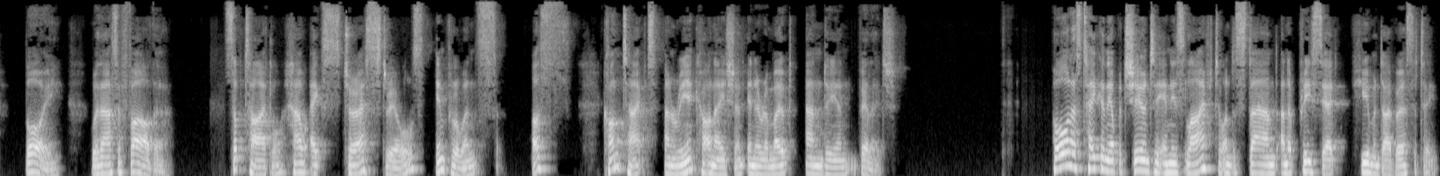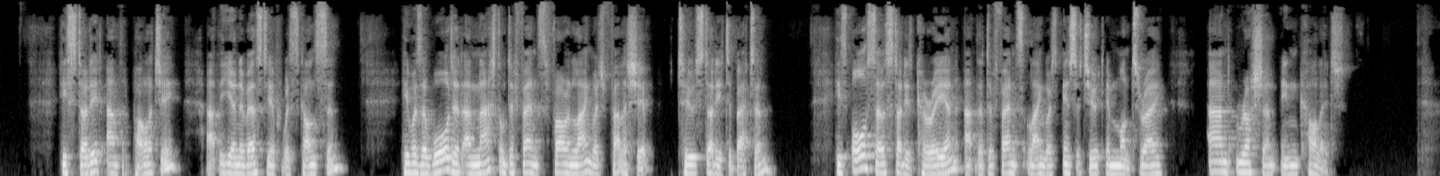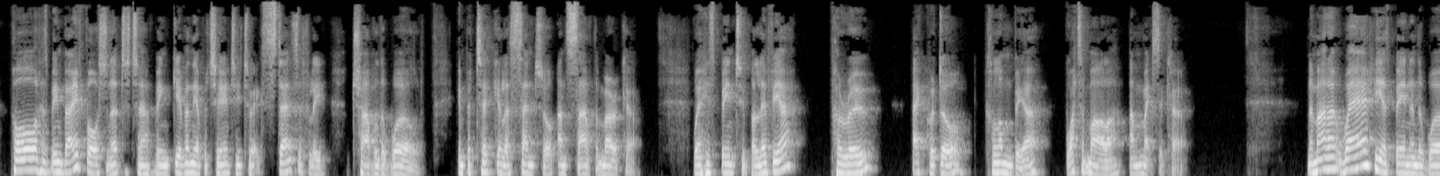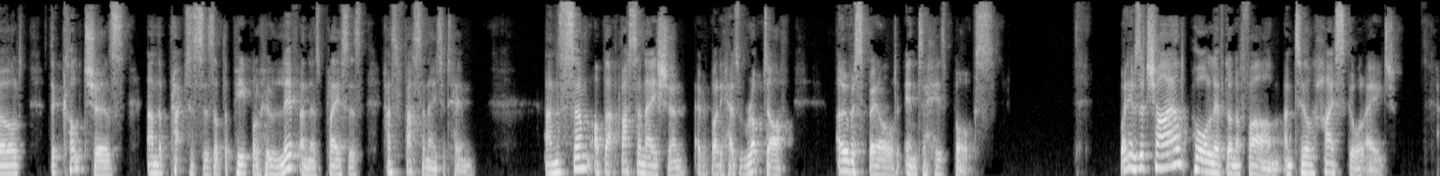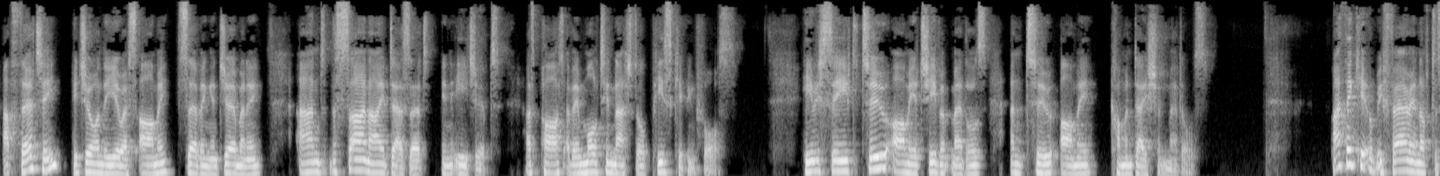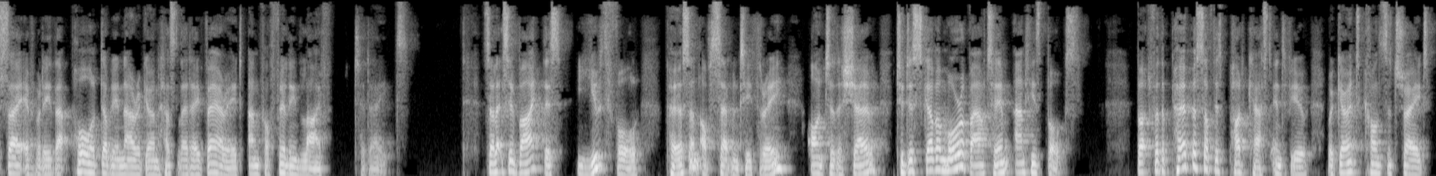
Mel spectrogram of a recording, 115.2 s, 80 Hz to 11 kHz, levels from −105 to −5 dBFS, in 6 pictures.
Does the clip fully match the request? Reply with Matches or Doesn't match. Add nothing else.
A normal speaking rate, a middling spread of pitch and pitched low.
Doesn't match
